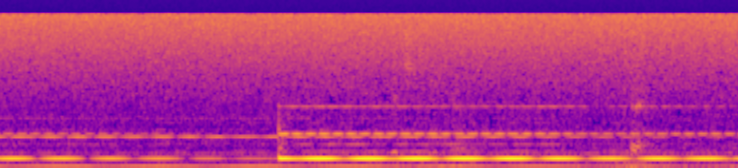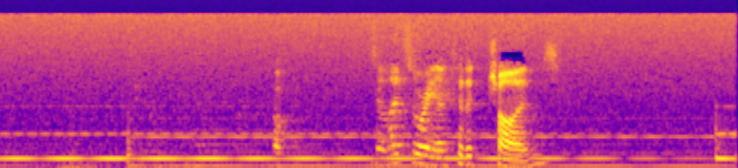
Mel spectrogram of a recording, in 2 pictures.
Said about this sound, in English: There's the high tone. Next time we'll start breathing in on that high tone. There's the low tone. We're going to breathe out on that.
